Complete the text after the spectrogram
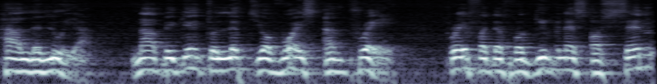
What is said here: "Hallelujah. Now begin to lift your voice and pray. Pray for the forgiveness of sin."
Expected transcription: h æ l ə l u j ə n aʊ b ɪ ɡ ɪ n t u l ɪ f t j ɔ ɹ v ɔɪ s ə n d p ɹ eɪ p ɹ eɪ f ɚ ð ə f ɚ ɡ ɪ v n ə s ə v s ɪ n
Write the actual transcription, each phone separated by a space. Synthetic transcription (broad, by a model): h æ l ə l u j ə n aʊ b ɪ ɡ ɪ n t u l ɪ f t j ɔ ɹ v ɔɪ s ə n p ɹ eɪ p ɹ eɪ f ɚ ð ə f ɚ ɡ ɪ v n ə s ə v s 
